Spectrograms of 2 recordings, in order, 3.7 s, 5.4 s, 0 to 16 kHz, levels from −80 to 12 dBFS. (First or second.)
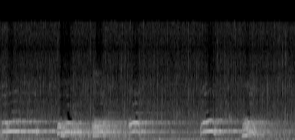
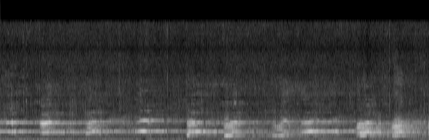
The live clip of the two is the first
